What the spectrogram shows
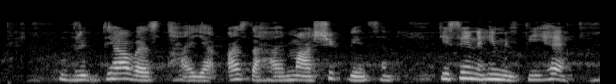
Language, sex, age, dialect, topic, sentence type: Hindi, female, 18-24, Kanauji Braj Bhasha, banking, question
